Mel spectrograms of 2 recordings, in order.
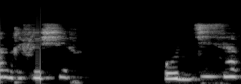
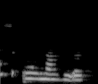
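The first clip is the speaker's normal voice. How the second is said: ordinary talk, nothing marked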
